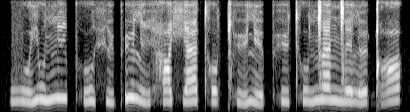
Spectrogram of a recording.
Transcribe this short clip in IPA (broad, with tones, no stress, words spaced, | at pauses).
vu˨˩˦ju˧ ɲi˥ pʰu˩˧˩ çy˨˩˦pʼy˥li˨˩˦ hɑ˧ çæ˧˥ tʰo˧ǀʰy˨˩˦lʲø˨˩˦ pʰy˧tʰu˧ŋ͡ǀæ˥ ŋ͡ǀe˧lø˩˧˩ɡ͡ǃɑ˧˥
